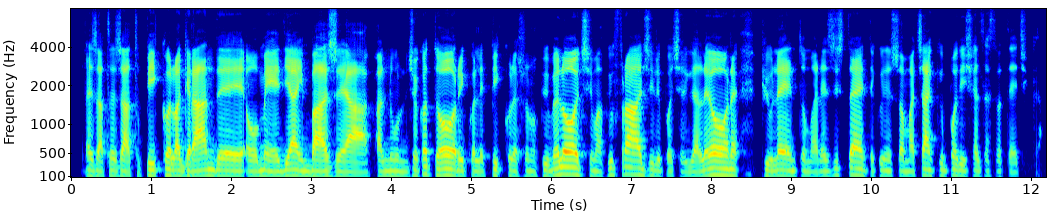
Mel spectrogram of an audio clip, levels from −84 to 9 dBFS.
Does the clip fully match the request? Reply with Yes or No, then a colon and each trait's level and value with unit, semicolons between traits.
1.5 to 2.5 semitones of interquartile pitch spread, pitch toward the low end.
No: average, 2.9 semitones; low, 100 Hz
